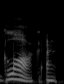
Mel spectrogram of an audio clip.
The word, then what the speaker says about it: Glock: It rhymes with clock. Oh, yeah, Glock.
